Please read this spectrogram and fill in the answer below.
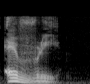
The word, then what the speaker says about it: every: In these sentences and dialogues, don't pronounce the second E in every, and listen carefully to the sound of the first vowel in either and neither.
